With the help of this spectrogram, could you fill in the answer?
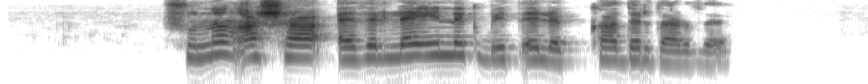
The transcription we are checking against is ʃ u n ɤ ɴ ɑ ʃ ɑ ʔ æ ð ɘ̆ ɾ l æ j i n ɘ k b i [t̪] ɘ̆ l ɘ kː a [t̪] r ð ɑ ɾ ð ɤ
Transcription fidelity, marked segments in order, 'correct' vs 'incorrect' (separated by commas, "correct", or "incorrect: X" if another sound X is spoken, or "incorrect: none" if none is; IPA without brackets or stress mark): correct, incorrect: d̪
